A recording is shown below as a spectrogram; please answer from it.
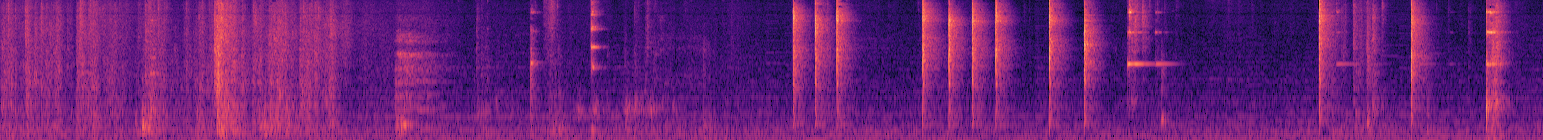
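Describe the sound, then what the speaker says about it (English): Fresh ice cracked for a rocks glass: a burst of clattering and crunching, then a series of sharp, close, separate cracks and clinks at an uneven rhythm. "This goes in a rocks glass, so I'm going to crack some fresh ice."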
